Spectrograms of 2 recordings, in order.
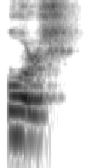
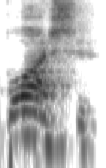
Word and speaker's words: Porsche: Y y otra sería pues no el caso de Porsche, que nosotros decíamos el la marca Porsche o Porsche. Claro. Pero en Alemania se pronuncia poch se cambia por A.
